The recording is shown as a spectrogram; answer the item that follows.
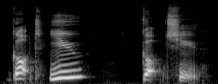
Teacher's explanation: and Y often sounds like ch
